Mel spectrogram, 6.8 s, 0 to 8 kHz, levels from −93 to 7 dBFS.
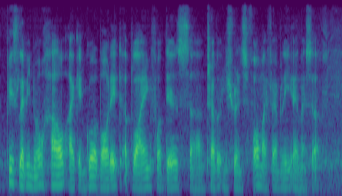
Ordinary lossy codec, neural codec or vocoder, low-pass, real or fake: none; codec, 16 kHz in and 24 kHz out, 2.2 kbps, FireRedTTS-2 codec; 7.2 kHz; fake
